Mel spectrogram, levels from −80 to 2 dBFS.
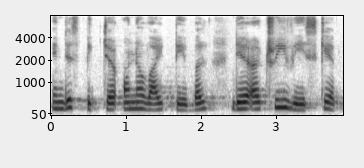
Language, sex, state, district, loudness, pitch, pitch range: English, female, Arunachal Pradesh, Papum Pare, -14 LUFS, 195 Hz, 180-205 Hz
